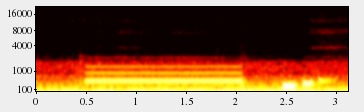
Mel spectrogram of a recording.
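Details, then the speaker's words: Mini Cooper Clubman R55, on selecting reverse: a single steady mid-pitch beep lasting about a second and a half, with a "parking sensors unavailable" warning. Fault codes point to the rear left and rear centre left sensors, both suspected faulty. "so I got a beep then when I put it in reverse I don't know if you heard that and I've still got the exclamation mark saying parking sensors is unavailable"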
